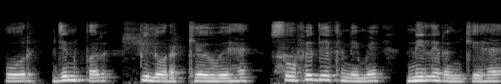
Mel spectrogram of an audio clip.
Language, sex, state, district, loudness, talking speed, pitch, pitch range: Hindi, male, Uttar Pradesh, Saharanpur, -14 LUFS, 155 wpm, 160 Hz, 150-180 Hz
